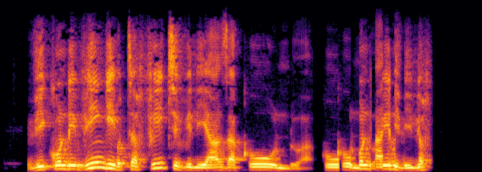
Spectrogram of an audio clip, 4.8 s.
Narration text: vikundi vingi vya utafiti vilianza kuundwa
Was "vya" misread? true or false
true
